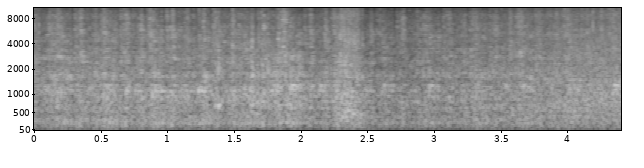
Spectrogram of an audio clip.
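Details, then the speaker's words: Old V8 dump truck converted from TBI to carburetor, with new plugs and wires and about 50 psi oil pressure, briefly warming up: busy, fairly even idle with some top-end clatter but no misses or hunting; runs fine. "got new plugs new wires sounds pretty good it sounds like it's gaming a little bit actually sounds good"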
